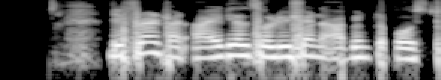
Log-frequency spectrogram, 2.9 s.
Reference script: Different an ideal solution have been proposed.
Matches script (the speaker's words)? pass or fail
pass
